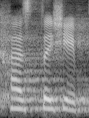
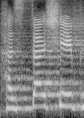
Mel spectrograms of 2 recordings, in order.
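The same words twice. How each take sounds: First: हस्तक्षेप said as "hasta-kshep"; हस्तक्षेप with no आ after त; short त. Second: हस्तक्षेप said as "hastaa-kshep"; wrong long ता. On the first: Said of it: "ता में आ की मात्रा नहीं आएगी". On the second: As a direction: lengthen त to ता in हस्तक्षेप. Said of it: "हस्तक्षेप नहीं". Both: Shown as a demonstration.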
